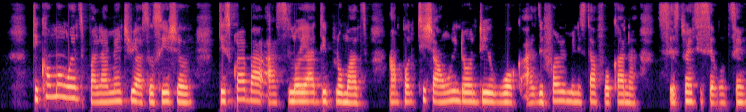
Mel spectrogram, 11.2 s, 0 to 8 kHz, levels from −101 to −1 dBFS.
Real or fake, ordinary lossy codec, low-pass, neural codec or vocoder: real; none; 7.2 kHz; none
